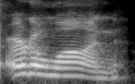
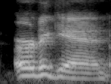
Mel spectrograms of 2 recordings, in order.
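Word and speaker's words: Erdoğan: So, there I know I say I say Erdogan. I know it's Erdogan. I know. I I just I always say Erdigan or Erdogon. I know. See, like I I mispronounce things all the time. There I kind of like Erdogon. That sounds It sounds better. But it is It is actually Erdogan.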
